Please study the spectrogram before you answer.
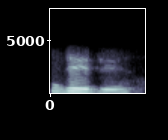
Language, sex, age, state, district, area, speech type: Hindi, female, 18-30, Madhya Pradesh, Betul, rural, conversation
